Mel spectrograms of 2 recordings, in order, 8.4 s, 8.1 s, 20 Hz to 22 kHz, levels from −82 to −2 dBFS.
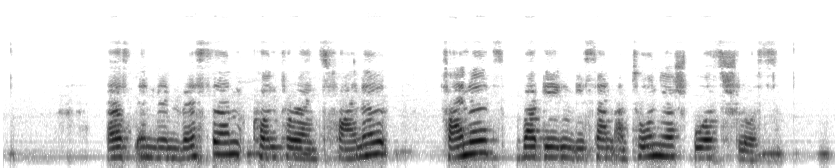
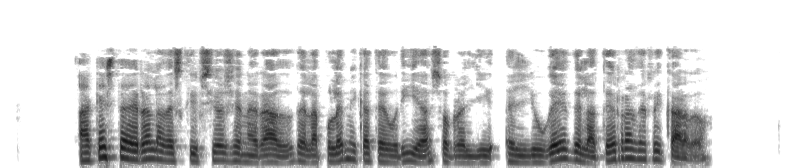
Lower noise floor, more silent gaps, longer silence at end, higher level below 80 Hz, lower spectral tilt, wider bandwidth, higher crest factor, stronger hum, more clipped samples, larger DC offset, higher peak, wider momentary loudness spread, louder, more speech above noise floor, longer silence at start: second, -54 dBFS vs -87 dBFS; second, none vs 5.01-5.05 s; second, 0.05 s vs 1 s; about the same, -62 dBFS vs -58 dBFS; first, -6 dB/octave vs -4.5 dB/octave; about the same, 9 kHz vs 8.4 kHz; about the same, 16 dB vs 16 dB; neither; neither; neither; about the same, -2 dBFS vs -2 dBFS; first, 10 LU vs 7 LU; about the same, -17 LUFS vs -17 LUFS; second, 37 dB vs 70 dB; second, 0.1 s vs 0.8 s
